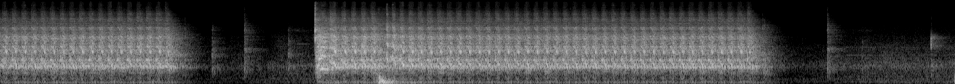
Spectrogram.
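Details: 2003 Honda CBR600RR track bike project: two few-second bursts of fast, even starter whir with no firing. Cranks but won't start; fuses checked, no fuel pump sound heard, and a fuel pump power fault is suspected.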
